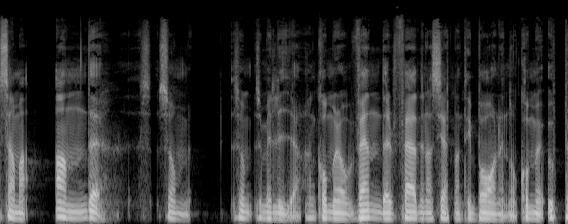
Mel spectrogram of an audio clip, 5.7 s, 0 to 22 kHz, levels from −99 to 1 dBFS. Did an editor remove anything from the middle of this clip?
no; 0 cuts

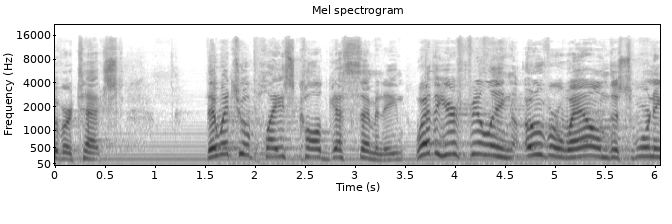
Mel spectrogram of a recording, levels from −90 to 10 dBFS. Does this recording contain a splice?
yes; 1 cut; at 3.5 s

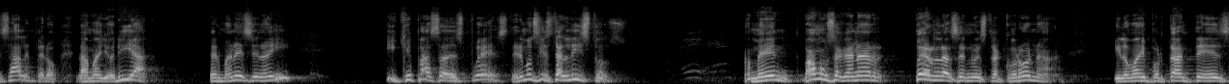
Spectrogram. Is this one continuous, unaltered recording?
no; 1 cut; at 3.9 s

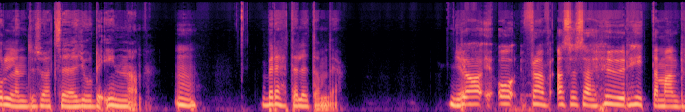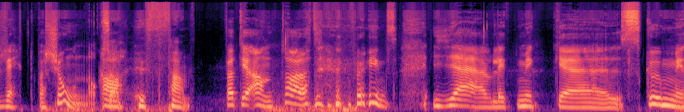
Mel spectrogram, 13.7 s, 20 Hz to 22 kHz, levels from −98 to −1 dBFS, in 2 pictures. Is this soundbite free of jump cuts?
yes; 0 cuts

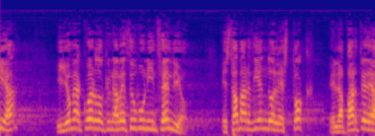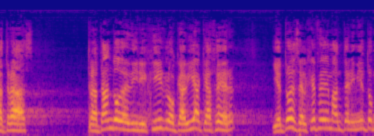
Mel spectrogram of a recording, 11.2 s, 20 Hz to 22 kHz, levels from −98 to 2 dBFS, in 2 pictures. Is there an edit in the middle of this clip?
yes; 1 cut; at 4.8 s

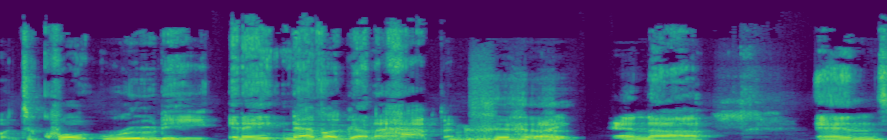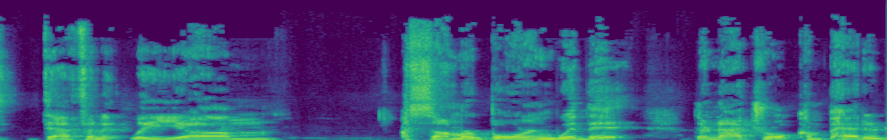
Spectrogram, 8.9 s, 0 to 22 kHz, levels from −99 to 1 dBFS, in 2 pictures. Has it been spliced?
no; 0 cuts

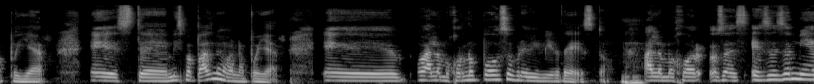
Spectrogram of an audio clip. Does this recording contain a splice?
yes; 1 cut; at 4.2 s

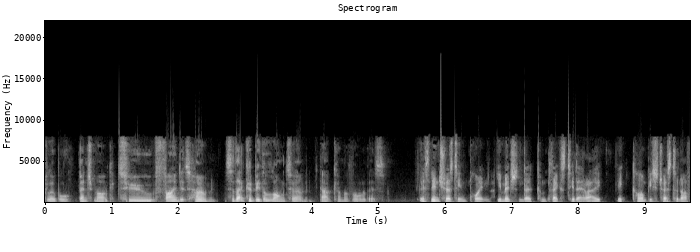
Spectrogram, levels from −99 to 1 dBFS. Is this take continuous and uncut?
yes; 0 cuts

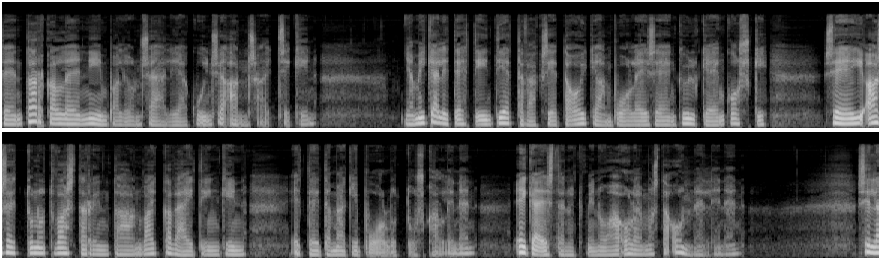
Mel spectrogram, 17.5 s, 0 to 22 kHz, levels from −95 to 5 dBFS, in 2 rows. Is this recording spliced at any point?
no; 0 cuts

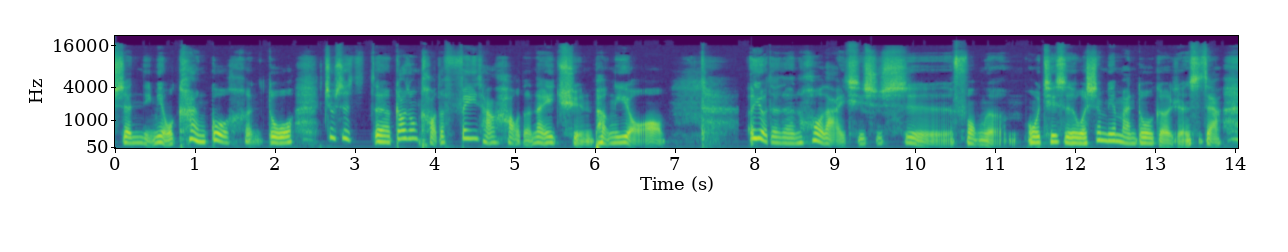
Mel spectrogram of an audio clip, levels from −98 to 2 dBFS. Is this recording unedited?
no; 1 cut; at 7.8 s

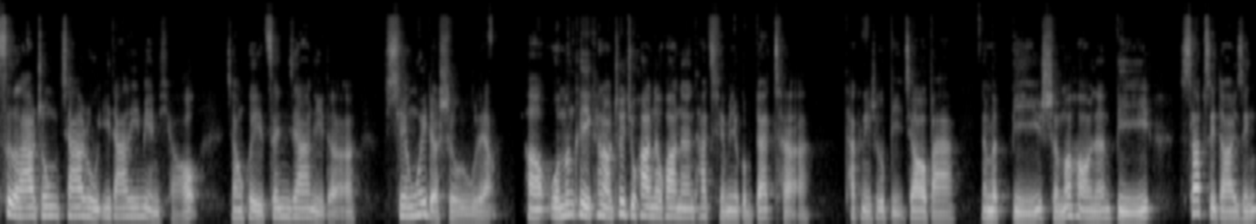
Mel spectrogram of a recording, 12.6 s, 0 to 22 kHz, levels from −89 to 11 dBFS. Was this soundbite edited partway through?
no; 0 cuts

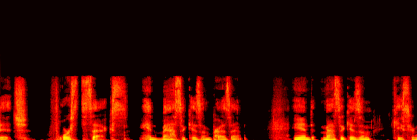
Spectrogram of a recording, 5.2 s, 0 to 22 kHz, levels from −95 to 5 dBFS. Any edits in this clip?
no; 0 cuts

